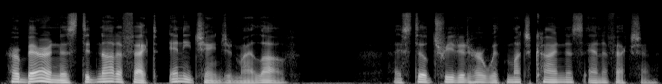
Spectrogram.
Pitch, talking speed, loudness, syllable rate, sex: 95 Hz, 170 wpm, -21 LUFS, 5.2 syllables/s, male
